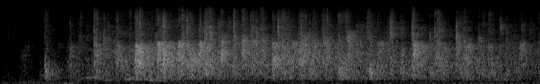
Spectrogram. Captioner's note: audience applauds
